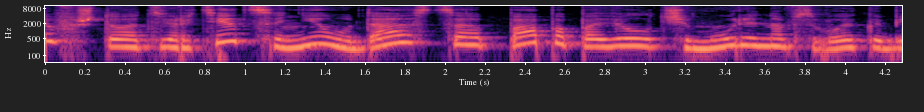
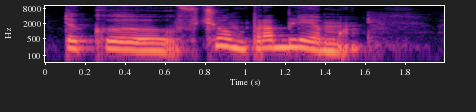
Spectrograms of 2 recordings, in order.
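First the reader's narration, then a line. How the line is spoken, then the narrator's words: Plain. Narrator (Russian): спросил папа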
